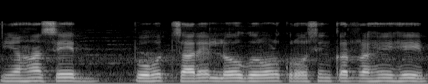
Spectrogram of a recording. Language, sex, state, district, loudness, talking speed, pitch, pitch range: Hindi, male, Bihar, Supaul, -22 LUFS, 140 wpm, 150 Hz, 145-155 Hz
